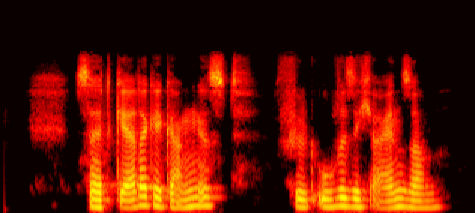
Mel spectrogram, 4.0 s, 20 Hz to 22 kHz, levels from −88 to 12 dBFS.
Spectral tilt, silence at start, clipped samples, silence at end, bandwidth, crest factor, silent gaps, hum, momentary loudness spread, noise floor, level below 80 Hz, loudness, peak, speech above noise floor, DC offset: -5.5 dB/octave; 0.35 s; under 0.1%; 0.3 s; 8 kHz; 18 dB; none; none; 10 LU; -46 dBFS; -58 dBFS; -20 LUFS; -2 dBFS; 27 dB; under 0.1%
